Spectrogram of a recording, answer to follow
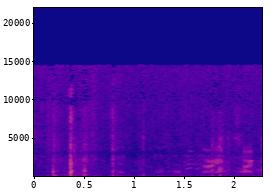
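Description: Foam-padded boffer swords striking padded shields in a sword-and-board bout: several quick, sharp knocks in the first second, followed by a brief vocal sound from a fighter near the end.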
